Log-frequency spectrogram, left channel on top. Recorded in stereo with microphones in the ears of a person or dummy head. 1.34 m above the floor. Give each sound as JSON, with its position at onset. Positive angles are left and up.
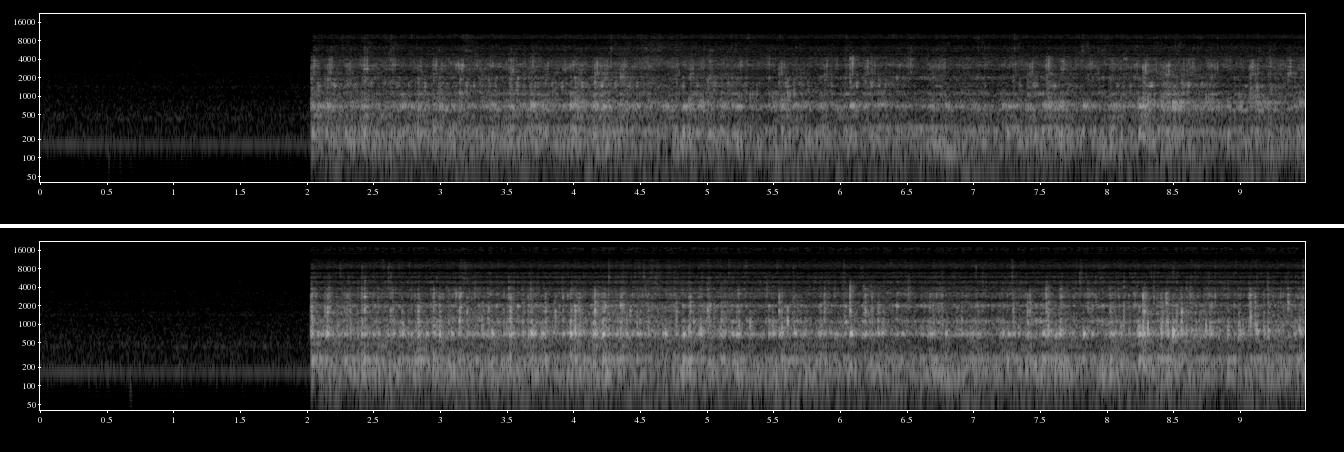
{"t": 2.0, "sound": "boiling", "side_deg": -50, "distance_m": 2.5}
